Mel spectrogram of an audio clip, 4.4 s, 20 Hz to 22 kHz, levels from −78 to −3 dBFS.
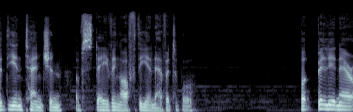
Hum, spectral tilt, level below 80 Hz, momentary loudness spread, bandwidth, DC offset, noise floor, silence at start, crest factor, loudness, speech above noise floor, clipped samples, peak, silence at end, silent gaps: none; -5 dB/octave; -50 dBFS; 9 LU; 13.5 kHz; under 0.1%; -61 dBFS; 0 s; 18 dB; -21 LUFS; 41 dB; under 0.1%; -4 dBFS; 0 s; none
